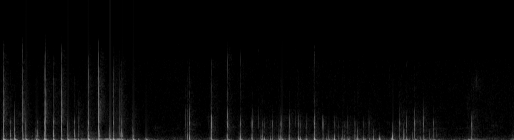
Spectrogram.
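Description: Long nails tap a small, solid, rectangular Tom Ford lipstick case with a gold metal frame and glossy black panels, held close to the microphones. A fast run of short, dry clicks with a low, thumpy body and almost no ring pauses briefly, then continues in a looser rhythm. The clicks thin out and soften toward the end.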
